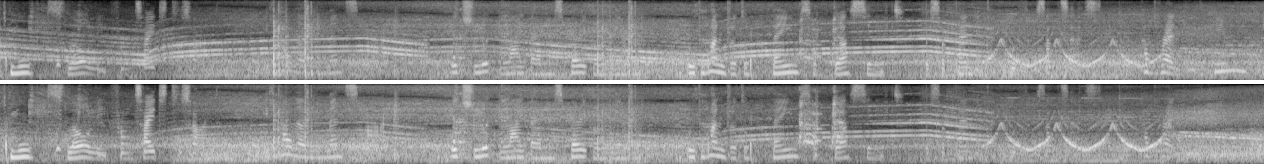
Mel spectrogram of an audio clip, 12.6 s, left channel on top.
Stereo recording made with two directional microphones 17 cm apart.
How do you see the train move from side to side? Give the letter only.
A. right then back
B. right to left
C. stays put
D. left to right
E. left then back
B.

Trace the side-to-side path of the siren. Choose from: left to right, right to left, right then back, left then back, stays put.
left to right.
